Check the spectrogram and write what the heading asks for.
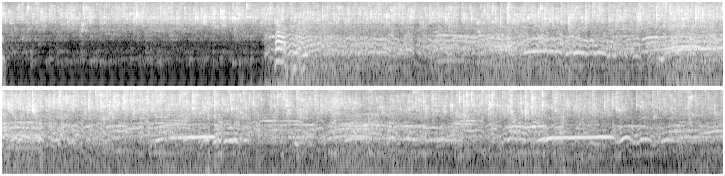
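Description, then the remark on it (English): A man urinates, a steady stream of liquid splashing and trickling continuously, while a crowd of voices laughs and chatters behind him, with bursts of giggling rising over the running water. “where you know someone's peeing and then crowd behind him is laughing.”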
